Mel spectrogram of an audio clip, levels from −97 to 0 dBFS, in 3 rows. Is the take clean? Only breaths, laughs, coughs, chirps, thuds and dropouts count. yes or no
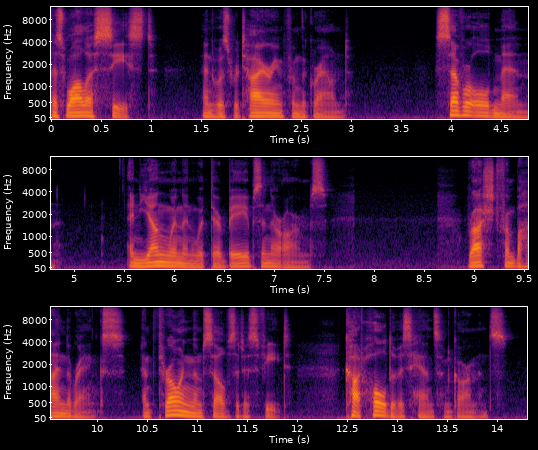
yes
